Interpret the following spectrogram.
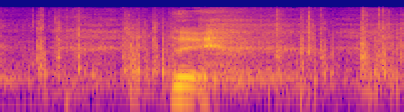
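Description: A man's voice making one short vocal sound about a second in while he walks, with light crunching footsteps on a dirt trail.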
